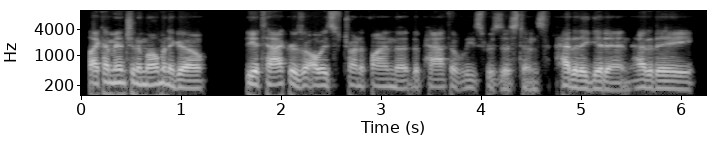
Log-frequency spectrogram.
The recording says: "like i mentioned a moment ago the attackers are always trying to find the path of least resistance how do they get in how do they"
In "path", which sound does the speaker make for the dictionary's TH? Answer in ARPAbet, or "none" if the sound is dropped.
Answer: TH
